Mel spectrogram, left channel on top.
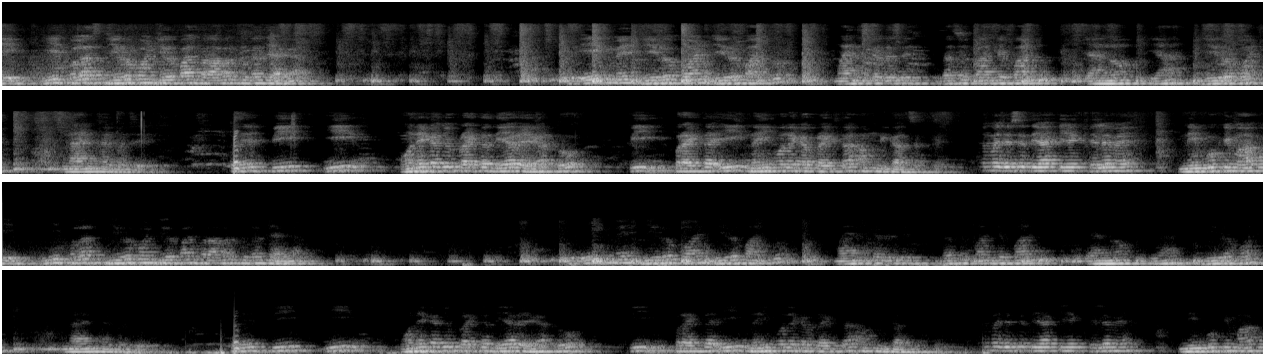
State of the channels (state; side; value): normal; both; correlation 0.55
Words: ये प्लस 0.05 बराबर किधर जाएगा, तो 1 में 0.05 को माइनस कर देते, 10 में 5 के 5, यहाँ 9, यहाँ 0.95 बचेगा। पी ई होने का जो प्रायिकता दिया रहेगा तो पी प्रायिकता ई नहीं होने का प्रायिकता हम निकाल सकते हैं। मैं जैसे दिया कि एक थैले में नींबू की महक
